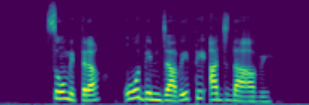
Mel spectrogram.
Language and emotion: Punjabi, neutral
